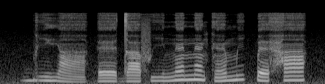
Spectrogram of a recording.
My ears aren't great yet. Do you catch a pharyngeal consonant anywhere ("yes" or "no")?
no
